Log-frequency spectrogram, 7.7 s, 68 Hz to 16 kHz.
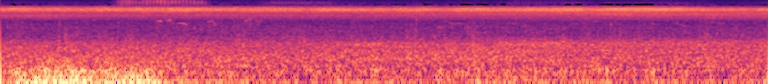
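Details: Summer cicada chorus in a Nisshin city neighborhood, Aichi Prefecture, Japan, July 2021 afternoon; a constant piercing hiss drones on without pause while low rumbling walking noise swells at the start and continues beneath.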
